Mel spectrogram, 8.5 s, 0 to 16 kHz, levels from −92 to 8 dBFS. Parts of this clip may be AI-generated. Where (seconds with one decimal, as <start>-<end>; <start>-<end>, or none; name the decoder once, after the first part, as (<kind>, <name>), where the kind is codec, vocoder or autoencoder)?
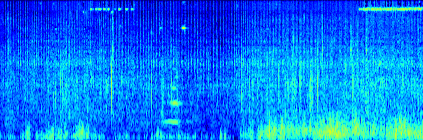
1.6-5.8 (vocoder, BigVGAN v2); 7.0-8.0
